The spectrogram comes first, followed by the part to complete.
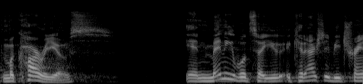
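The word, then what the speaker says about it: μακάριος: used as scripture I like to call it maros because it sounds like makarena and I start to dance but it's actually pronounced macaros and many will tell you it could actually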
